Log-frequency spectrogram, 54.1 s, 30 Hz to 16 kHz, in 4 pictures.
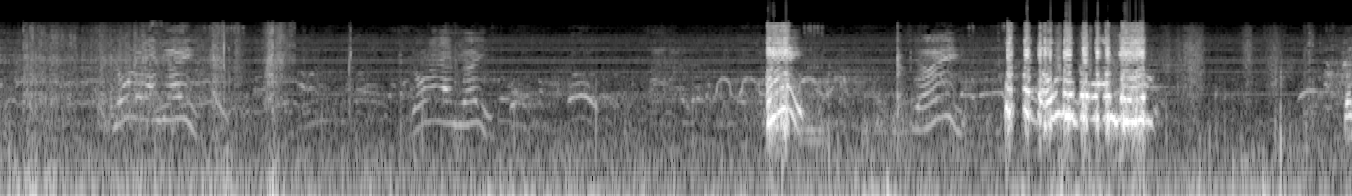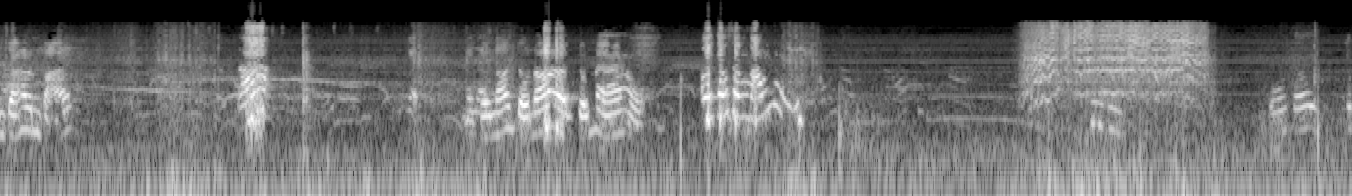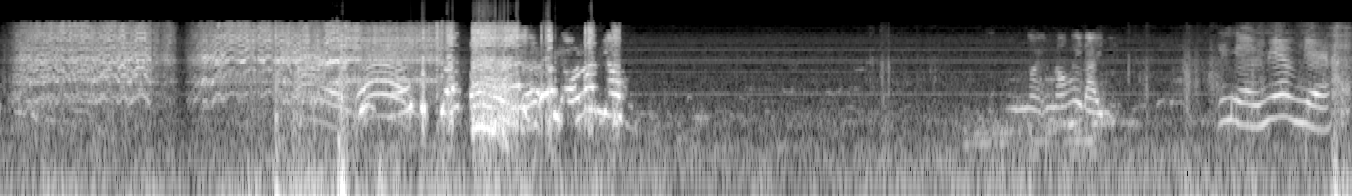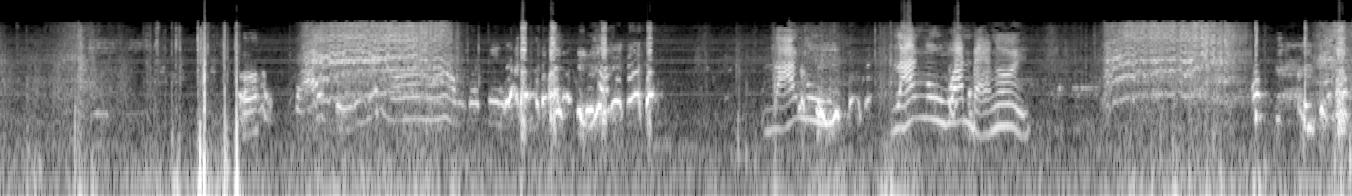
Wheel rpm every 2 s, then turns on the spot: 20, 0, 0, 0, 0, 0, 0, 10, 0, 10, 10, 10, 160, 50, 150, 250, 20, 0, 0, 0, 0, 10, 100, 0, 10, 20, 80.
0-2 14-16 18-20 48-50 52-54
